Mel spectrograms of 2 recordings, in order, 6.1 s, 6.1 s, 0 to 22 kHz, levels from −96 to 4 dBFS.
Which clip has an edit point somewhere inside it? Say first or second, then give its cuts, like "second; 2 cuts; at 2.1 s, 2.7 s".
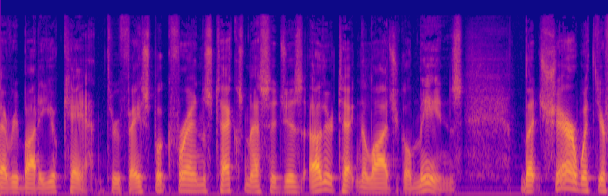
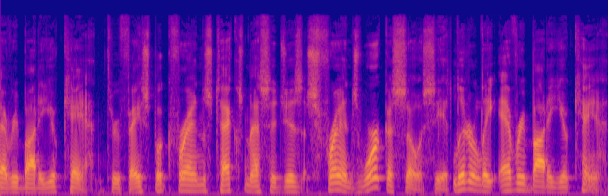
second; 2 cuts; at 3.1 s, 4.5 s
